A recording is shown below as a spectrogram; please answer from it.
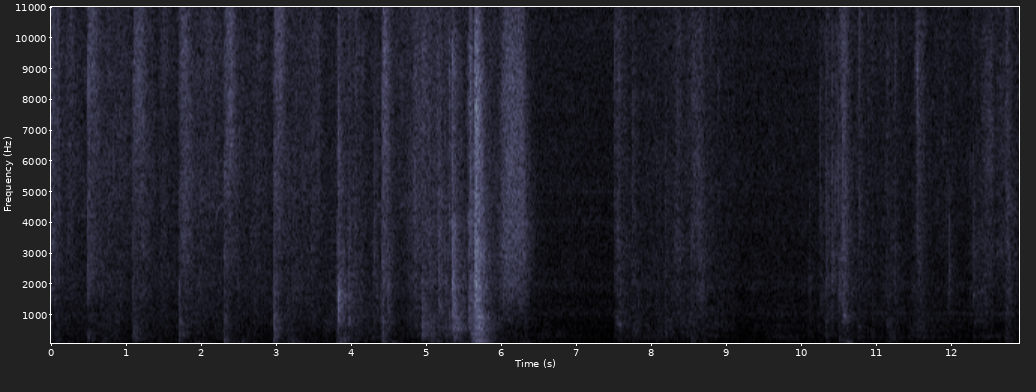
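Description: Footsteps on a wooden floor, about one and a half steps a second, then a door being handled and opened with a run of clicks and knocks about four to six seconds in, the loudest of them near the middle. More scattered knocks follow near the end.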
